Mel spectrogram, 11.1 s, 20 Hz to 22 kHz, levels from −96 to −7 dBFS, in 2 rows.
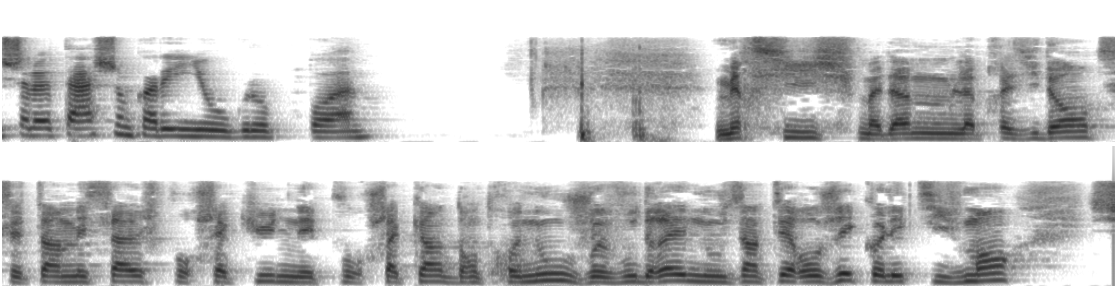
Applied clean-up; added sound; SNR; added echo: classical method log-MMSE.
